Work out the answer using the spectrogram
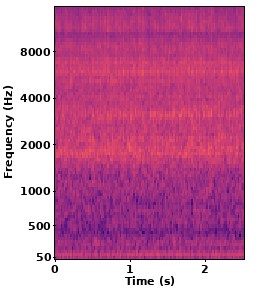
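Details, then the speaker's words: Chevrolet S10 (1998–2001) with swapped Cavalier/Sunfire 2.2 litre engine, nearly at operating temperature, strong oil pressure: steady smooth low idle drone, no knocks or ticks; normal idle. "Looking at the dash here, we're almost at temperature. I have phenomenal oil pressure. Everything's working really good."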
